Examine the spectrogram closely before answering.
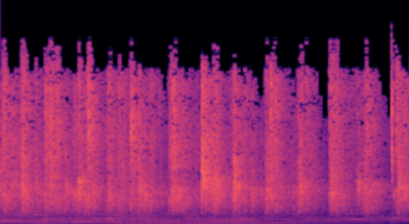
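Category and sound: crowd, audience hand clapping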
